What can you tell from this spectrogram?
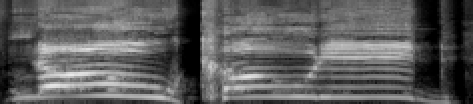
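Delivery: very high, loud drawn-out yell; full-voiced shout. Streamer reading a viewer's message, high shout. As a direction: belt it out high and long.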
